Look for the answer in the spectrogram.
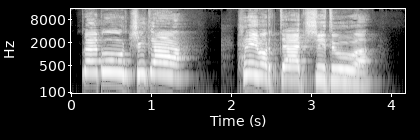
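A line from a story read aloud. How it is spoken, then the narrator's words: Laughing shout. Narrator (Italian): gridò ridendo Marcello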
